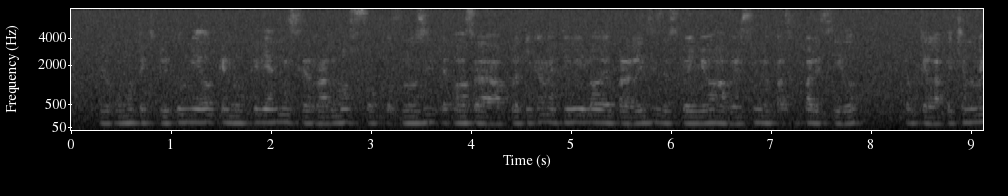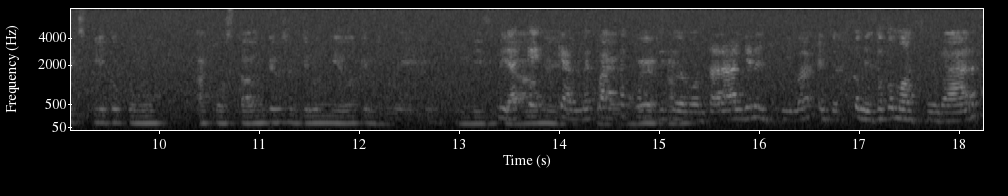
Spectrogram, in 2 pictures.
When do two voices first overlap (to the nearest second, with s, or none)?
13 s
